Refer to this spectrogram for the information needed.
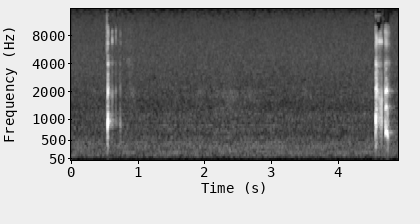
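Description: Brief, sharp hiccup sounds from an infant, separated by a few seconds of quiet room noise.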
